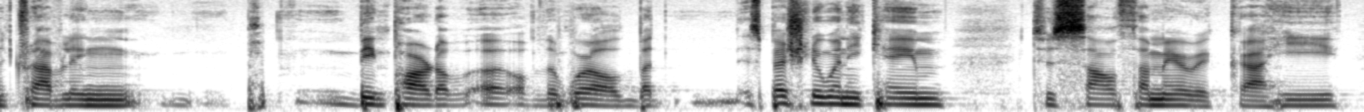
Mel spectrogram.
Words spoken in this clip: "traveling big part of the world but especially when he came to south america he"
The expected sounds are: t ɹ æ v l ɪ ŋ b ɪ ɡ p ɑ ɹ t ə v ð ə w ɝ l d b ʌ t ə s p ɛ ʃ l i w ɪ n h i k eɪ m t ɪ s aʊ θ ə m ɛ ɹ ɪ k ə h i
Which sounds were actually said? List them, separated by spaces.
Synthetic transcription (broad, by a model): t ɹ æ v l ɪ ŋ b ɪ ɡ p ɑ ɹ t ə v ð ə w ɝ l d b ʌ t ə s p ɛ ʃ l i w ɪ n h i k eɪ m t ɪ s aʊ θ ə m ɛ ɹ ɪ k ə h i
